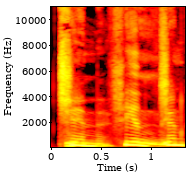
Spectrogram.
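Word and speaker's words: Qin: Chin, comme quand on fait chin-chin.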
